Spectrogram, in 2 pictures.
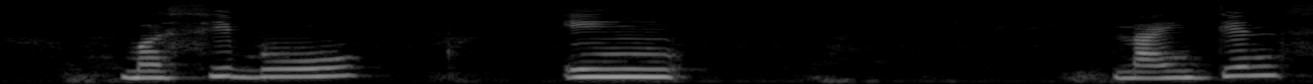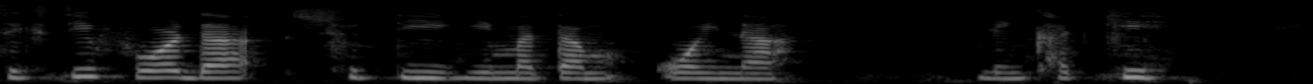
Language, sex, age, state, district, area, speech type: Manipuri, female, 30-45, Manipur, Senapati, rural, read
